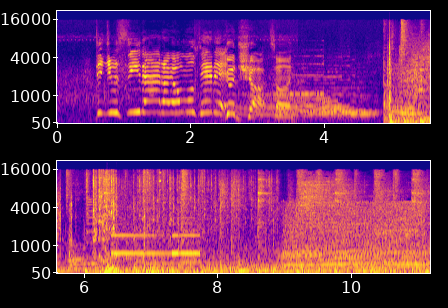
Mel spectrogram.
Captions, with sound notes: Did you see that, I almost hit it! - Good shot, son. (car engine starts) (upbeat music)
